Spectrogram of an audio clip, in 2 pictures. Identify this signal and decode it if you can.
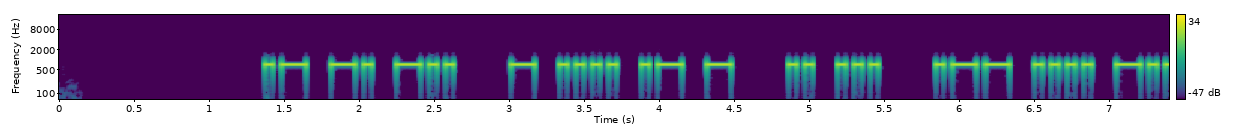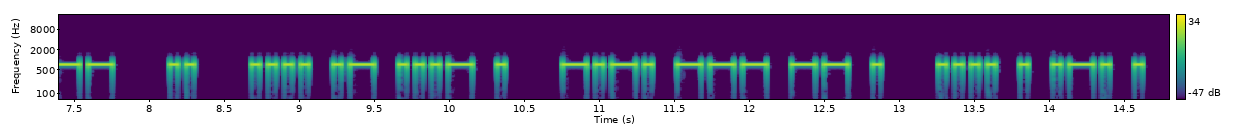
Morse code, heard as a keyed tone, about 22 wpm, 700 Hz. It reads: AND THAT IS WHY I HAVE COME HERE
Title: Sentences from Top 1000 Words - Review Part 3 - 22wpm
